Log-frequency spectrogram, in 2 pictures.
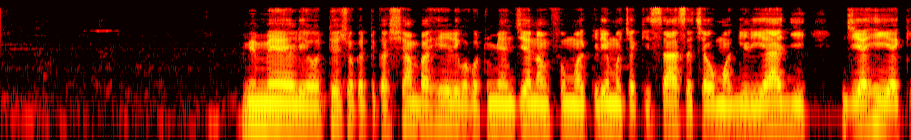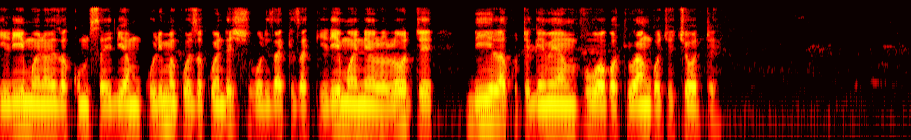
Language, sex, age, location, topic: Swahili, male, 25-35, Dar es Salaam, agriculture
